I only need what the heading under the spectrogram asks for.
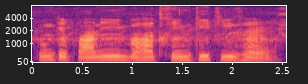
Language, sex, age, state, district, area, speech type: Urdu, male, 60+, Telangana, Hyderabad, urban, spontaneous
